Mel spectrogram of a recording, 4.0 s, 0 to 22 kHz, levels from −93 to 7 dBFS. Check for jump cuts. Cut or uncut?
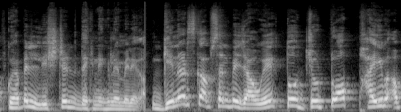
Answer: cut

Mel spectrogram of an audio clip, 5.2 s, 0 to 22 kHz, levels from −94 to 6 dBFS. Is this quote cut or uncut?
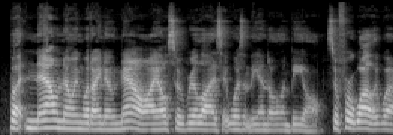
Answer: uncut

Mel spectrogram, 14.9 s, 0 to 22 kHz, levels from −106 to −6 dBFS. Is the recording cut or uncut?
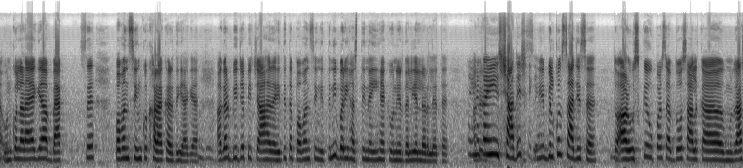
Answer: uncut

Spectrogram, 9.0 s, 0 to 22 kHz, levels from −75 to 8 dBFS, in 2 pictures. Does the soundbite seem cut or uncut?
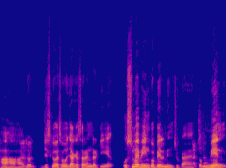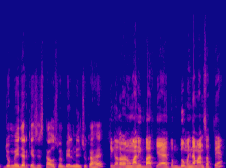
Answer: cut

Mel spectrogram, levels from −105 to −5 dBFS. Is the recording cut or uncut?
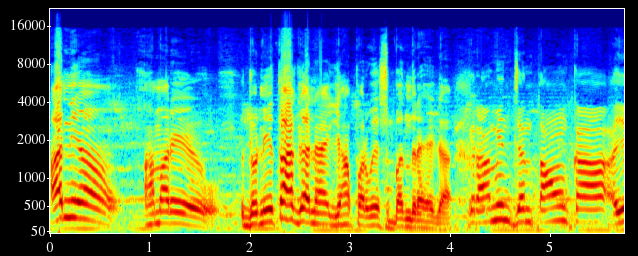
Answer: cut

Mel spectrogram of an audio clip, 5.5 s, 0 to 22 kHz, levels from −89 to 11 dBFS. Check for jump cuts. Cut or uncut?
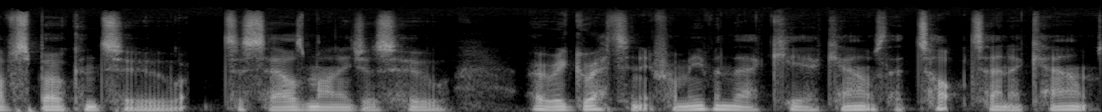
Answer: cut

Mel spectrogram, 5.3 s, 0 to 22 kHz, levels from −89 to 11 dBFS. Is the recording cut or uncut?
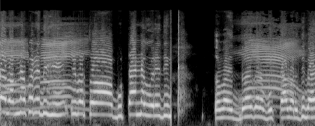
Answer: cut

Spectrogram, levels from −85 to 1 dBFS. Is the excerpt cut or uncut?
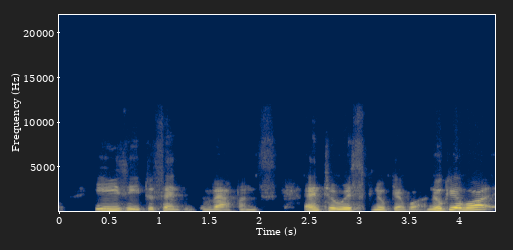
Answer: uncut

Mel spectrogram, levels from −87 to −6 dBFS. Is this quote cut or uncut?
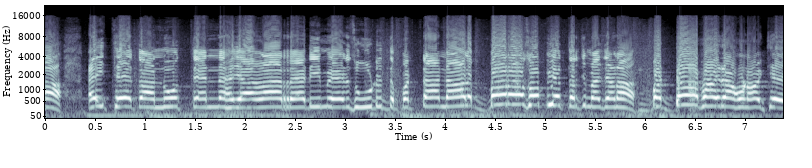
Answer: cut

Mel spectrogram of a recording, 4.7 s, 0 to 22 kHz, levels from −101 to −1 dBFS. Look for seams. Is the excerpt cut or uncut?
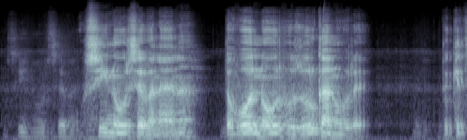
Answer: uncut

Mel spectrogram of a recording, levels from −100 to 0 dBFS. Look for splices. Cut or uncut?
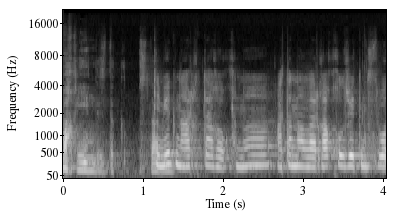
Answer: cut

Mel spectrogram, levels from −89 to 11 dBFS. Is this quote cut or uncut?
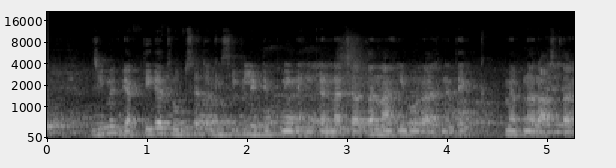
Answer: uncut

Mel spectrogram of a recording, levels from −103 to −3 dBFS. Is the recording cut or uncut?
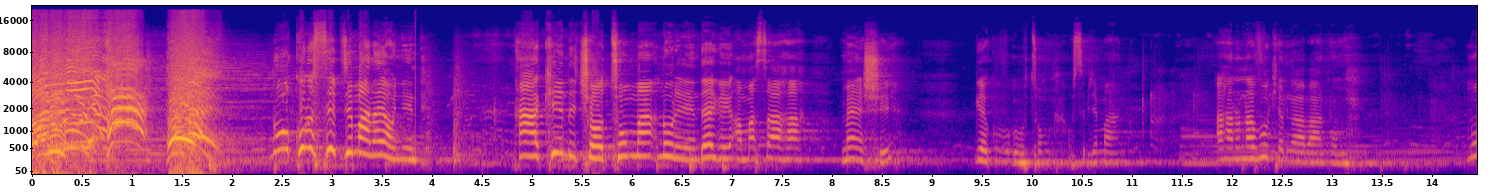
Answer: uncut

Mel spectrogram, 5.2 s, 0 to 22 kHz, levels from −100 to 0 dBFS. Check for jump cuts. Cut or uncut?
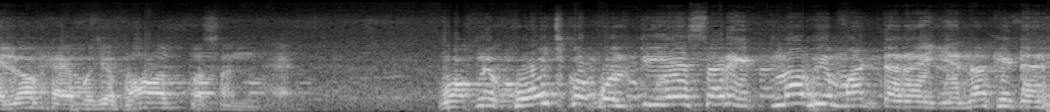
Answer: uncut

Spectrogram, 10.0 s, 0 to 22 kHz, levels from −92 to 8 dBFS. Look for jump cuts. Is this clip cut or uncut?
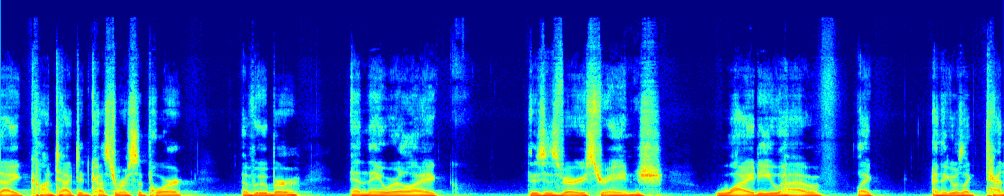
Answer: uncut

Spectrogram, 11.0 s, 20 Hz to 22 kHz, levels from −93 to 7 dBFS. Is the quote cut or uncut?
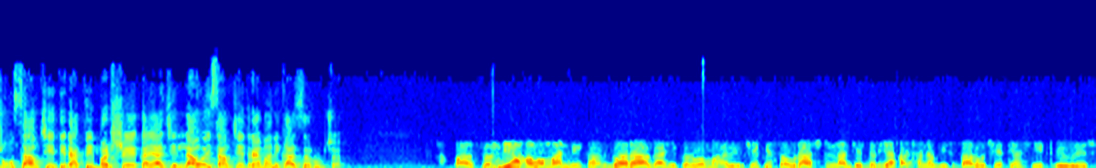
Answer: uncut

